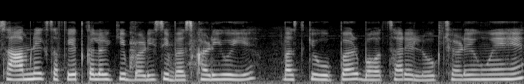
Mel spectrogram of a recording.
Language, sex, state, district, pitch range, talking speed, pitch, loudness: Hindi, female, Chhattisgarh, Raigarh, 220-235 Hz, 240 wpm, 225 Hz, -16 LUFS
